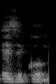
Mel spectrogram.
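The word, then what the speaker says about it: Ozekhome: Ezekome is the pronunciation. A lot of people don't know. You know, they come and they pronounce his name and adding Ke, Ezekome. And they say, it's Ezekome. It's not Ezekome.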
